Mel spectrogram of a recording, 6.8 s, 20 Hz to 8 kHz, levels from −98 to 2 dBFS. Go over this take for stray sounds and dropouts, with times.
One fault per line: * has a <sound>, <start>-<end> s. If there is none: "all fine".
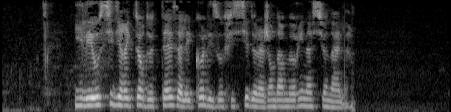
all fine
